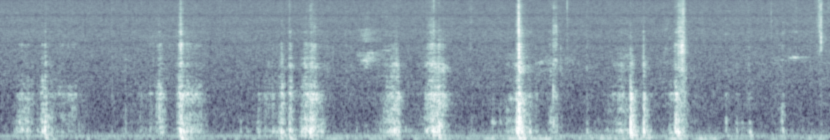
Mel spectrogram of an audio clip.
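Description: A metal pick repeatedly scrapes and chips at a solid white plaster excavation block held flat. The clip has quiet, dry, scratchy scrapes and short crumbly chips, spaced out irregularly, with a low-mid body and no ringing.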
